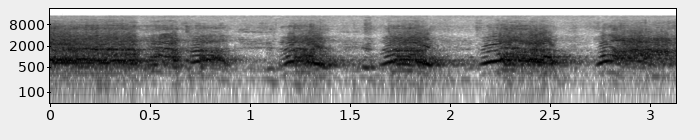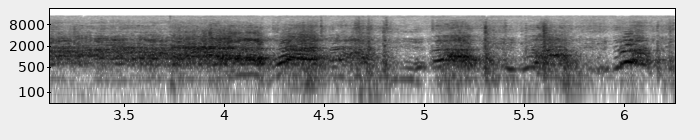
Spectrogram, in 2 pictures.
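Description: A man crying out over and over in anguish, in short wailing cries broken by sobbing, with one longer drawn-out cry about three seconds in.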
